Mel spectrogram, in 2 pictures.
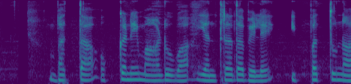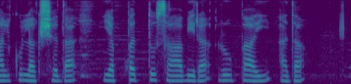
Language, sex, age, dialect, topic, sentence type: Kannada, female, 25-30, Central, agriculture, statement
